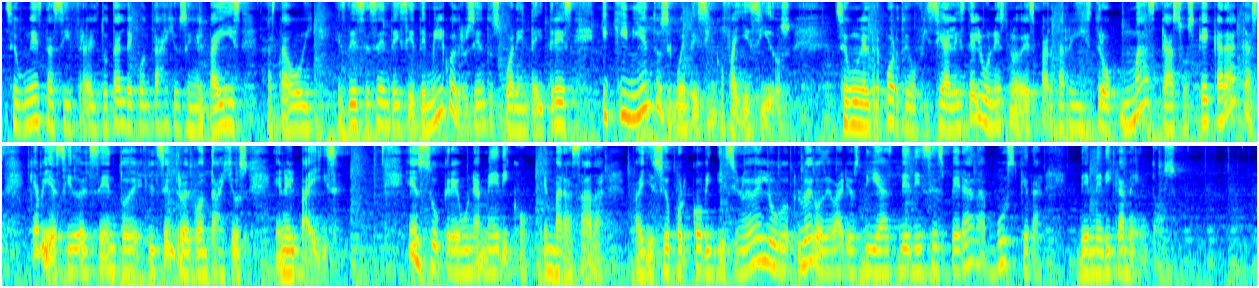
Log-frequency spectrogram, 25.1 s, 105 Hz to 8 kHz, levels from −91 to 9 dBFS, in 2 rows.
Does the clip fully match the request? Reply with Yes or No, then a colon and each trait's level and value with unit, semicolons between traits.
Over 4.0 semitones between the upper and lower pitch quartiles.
No: narrow, 2.4 semitones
